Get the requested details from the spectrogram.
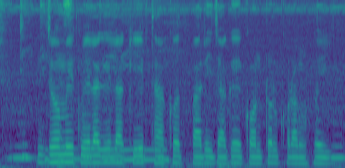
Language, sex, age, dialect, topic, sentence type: Bengali, male, 18-24, Rajbangshi, agriculture, statement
